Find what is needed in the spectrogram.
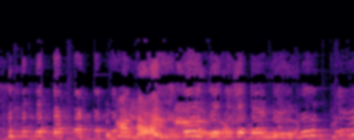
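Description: Two women laughing together: bursts of giggling and snickering, with a few half-spoken words mixed in.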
